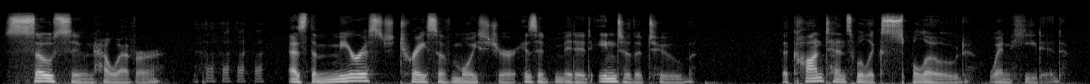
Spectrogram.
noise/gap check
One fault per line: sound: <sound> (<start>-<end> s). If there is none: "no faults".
sound: laugh (1.9-2.7 s)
